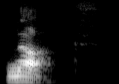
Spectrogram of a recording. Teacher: Това т в края на над често не се произнася. Не изчезва напълно, но тръгваме да го произнасяме и не го довършваме.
